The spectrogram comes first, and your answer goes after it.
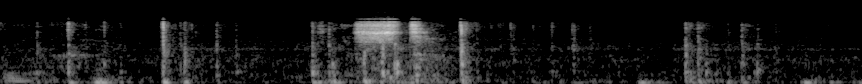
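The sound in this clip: Faint keystrokes on a computer keyboard as a password is entered while setting up a blog, scattered taps with a brief quick burst of typing in the middle.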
